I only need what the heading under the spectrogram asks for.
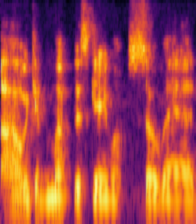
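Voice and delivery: usual speaking voice

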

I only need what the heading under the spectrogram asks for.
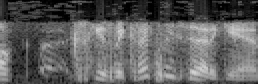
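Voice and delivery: mock courteous, well-mannered, sing-song polite tone. Retelling a live interview flub: imitating someone being totally polite. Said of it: "Or just totally polite".

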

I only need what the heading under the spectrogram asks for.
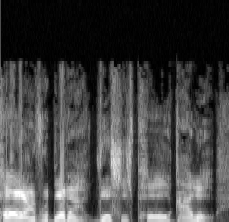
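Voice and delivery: carnival-barker announcer voice, hard-selling delivery. Criticising a man's unnatural on-air voice, you imitate his greeting, Paul Gallo carnival barker voice. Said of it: "this whole Carnival Barker".

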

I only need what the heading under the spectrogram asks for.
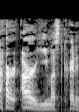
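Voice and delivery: joking put-on pirate speech. Joking about Talk Like a Pirate Day: joking pirate talk. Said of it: "And it was Talk Like a Pirate Day".

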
